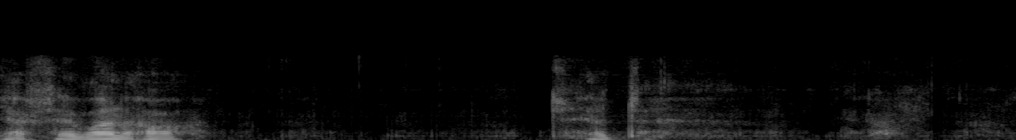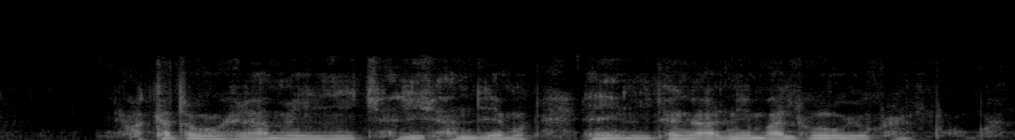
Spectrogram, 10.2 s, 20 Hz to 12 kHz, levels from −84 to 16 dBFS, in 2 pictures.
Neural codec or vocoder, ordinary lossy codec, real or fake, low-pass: codec, 16 kHz, 4.8 kbps, FACodec; none; fake; 7.2 kHz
